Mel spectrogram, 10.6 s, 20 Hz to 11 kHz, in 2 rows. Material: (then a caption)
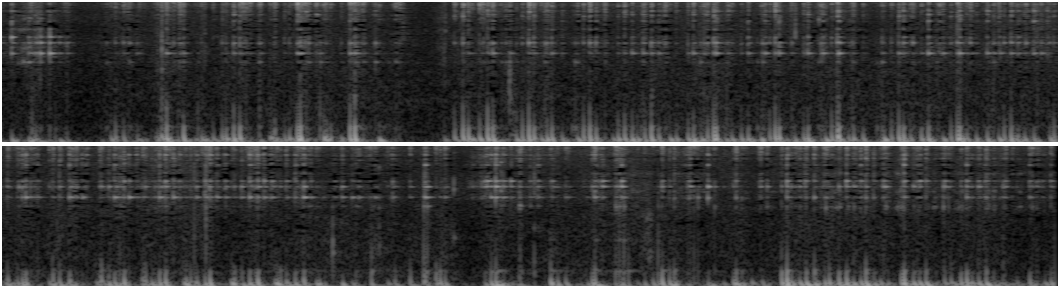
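Glass. Fingertips of both hands tap fast on a clear, round, hollow and empty glass fishbowl. The taps come in a dense, continuous patter of short, dull, low thumps with faint bright glassy clinks above, pausing briefly around 2 seconds and again near 7.5 seconds.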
